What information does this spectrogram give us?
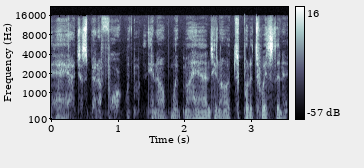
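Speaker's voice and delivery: quiet, secretive whispering. Retelling a phone call made from the bathroom, retelling a whisper. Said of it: "I'm whispering to him".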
